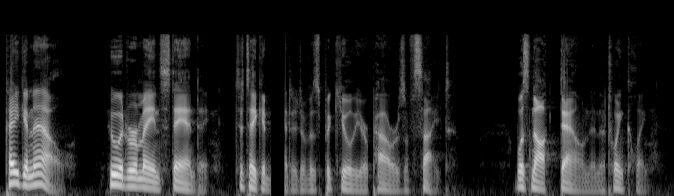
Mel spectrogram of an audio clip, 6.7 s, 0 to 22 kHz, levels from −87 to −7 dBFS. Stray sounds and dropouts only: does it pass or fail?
fail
